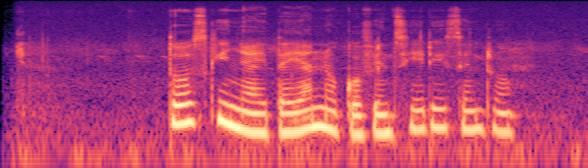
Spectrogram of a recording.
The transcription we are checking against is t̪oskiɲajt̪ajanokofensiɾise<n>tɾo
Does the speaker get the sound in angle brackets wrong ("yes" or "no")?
no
